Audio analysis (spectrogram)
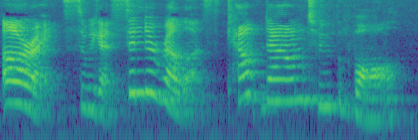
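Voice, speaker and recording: A woman reads a children's story aloud in a high, very animated voice, pausing for little asides to her young listeners. She takes her time over each short sentence. The sound is roomy, as if the microphone is some way off. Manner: simple short sentences, expressive, addresses children with questions. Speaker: library storytime host reading picture books. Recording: roomy, distant mic, faint background noise.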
